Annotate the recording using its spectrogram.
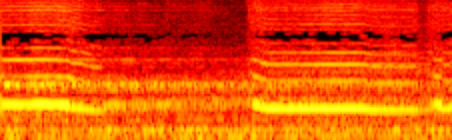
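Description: Instrumental music: a solo flute playing a slow melody of held notes that slide from one pitch to the next, over a low accompaniment.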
